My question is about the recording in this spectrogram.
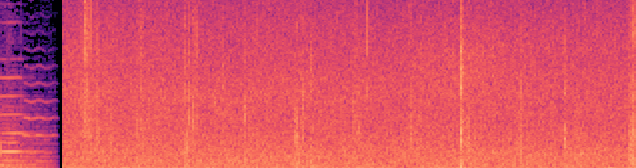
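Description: Violin background music fades out within the first half second. It is followed by steady outdoor ambient noise with scattered sharp ticks and taps.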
